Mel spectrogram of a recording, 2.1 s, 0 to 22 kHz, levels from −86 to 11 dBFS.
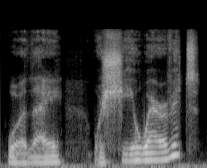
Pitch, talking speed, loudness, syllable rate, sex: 115 Hz, 145 wpm, -16 LUFS, 6.2 syllables/s, male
